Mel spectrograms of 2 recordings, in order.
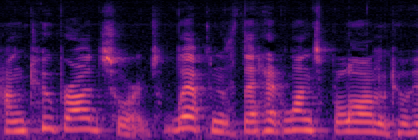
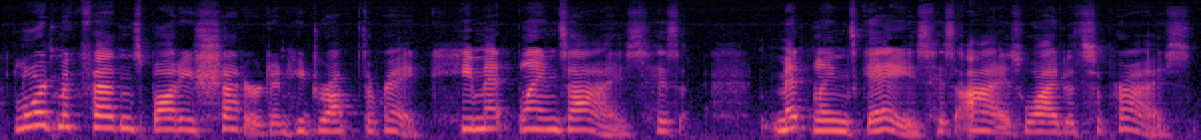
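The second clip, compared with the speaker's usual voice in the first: ordinary delivery, nothing marked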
